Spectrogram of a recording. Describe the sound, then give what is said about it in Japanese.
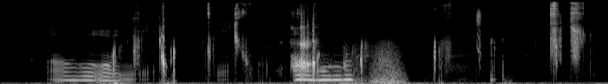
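Close ASMR ear massage inside the ear, made of crackly scraping and rubbing bursts that come and go irregularly at soft level, with brief soft vocal sounds between them. “ではこのままお耳の中のマッサージもさせていただきますね。”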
